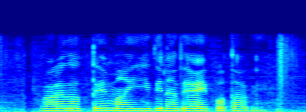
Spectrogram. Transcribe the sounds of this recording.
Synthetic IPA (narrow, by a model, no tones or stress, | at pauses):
ʋaɾɐd̪ot̪ːemaːiːd̪inɐd̪eːɐjpoːt̪aːdḭ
